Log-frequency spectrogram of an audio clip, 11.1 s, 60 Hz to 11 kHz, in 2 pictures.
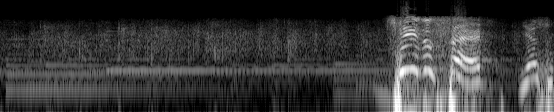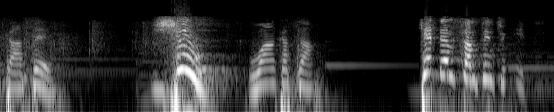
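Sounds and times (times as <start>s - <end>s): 
crowd clapping: 0.0s - 7.3s
speech: 4.0s - 6.2s, 7.1s - 8.8s, 9.7s - 11.0s.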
